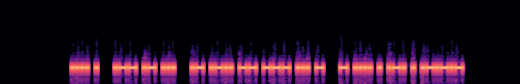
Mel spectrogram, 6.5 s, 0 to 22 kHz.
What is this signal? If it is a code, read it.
Morse code, heard as a keyed tone, about 40 wpm, 700 Hz. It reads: HE WAS ALMOST THERE.
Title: Sentences from Top 1000 Words - Review Part 4 - 40wpm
